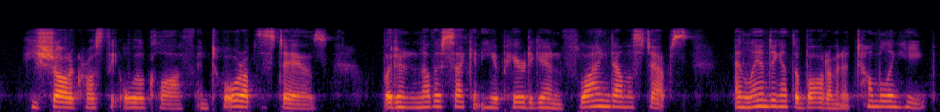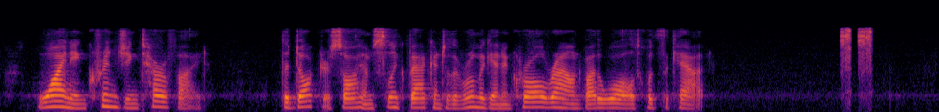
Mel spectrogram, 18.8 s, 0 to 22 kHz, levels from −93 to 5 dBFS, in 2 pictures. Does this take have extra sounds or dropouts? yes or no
yes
